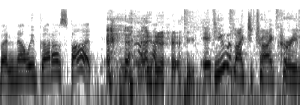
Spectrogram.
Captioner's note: all laugh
